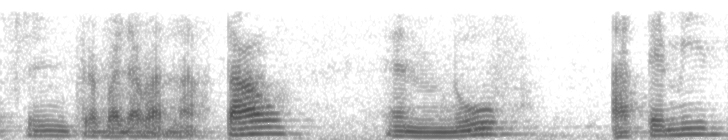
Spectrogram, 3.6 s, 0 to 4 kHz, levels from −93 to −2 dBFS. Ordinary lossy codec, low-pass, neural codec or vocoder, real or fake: AAC, 16 kbps; 3.6 kHz; codec, 16 kHz in and 24 kHz out, 1 kbps, XY-Tokenizer; fake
